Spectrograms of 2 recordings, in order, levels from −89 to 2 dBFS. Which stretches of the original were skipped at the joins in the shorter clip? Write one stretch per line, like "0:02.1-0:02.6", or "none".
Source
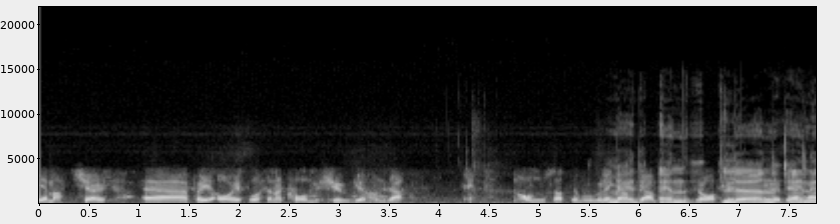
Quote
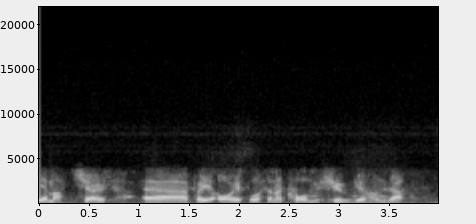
none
